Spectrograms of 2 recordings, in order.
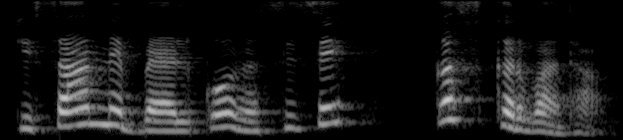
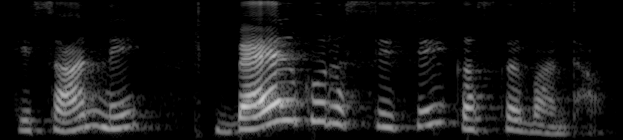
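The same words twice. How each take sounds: First: The stress is on कसकर. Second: The stress is on बैल.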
